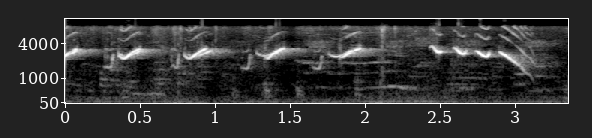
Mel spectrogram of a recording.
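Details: Song of a common iora used for training birds: quick series of bright rising and falling whistled notes, a fast trilled ending that drops in pitch, low background hum.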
